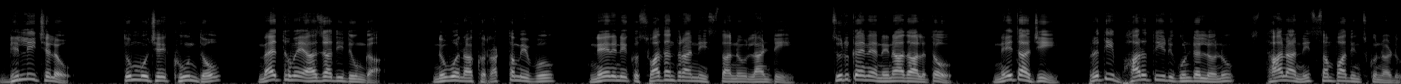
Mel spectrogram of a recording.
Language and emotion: Telugu, neutral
